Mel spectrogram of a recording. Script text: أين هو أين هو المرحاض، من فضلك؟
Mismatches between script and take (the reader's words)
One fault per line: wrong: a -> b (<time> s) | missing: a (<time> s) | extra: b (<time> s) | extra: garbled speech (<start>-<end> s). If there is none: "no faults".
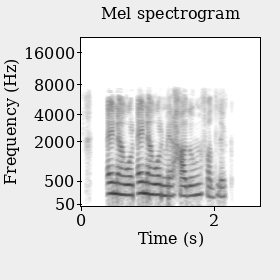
no faults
